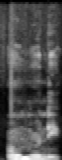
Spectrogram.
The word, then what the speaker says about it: emmener: இதை உச்சரிக்கும் பொழுது கவனிக்க வேண்டும். amener இதை உச்சரிக்கும் போது ஆ என்று தொடங்குவோம். ஆனால் இங்கு emmener என்று உச்சரிக்க வேண்டும்.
